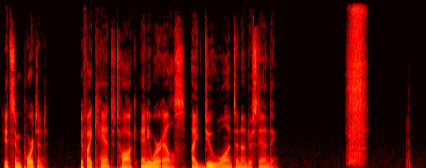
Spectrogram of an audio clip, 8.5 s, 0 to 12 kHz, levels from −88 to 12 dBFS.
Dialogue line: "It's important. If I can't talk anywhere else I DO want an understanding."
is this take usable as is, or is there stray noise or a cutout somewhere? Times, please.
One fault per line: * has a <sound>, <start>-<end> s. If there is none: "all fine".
* has a sniff, 6.9-7.4 s
* has a sigh, 8.1-8.3 s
